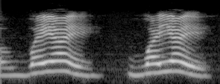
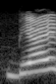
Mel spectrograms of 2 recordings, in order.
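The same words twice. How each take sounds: First: व्यय said "va-yay" with v; correct pronunciation. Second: व्यय said "byay" with b; hard b run into y in व्यय; wrong pronunciation. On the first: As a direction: say व्यय as "vayay". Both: Shown as a demonstration. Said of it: "व्यय नहीं होता".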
